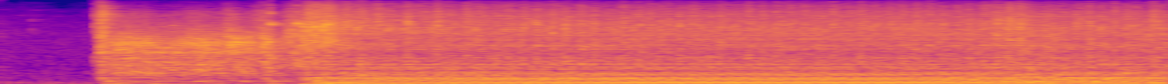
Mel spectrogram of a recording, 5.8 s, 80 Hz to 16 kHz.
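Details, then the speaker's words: 1968 Dodge Charger R/T V8 on first start after swapping the Edelbrock for a Holley carb with a bug catcher and reconnected vacuum line: it catches after a second of cranking and settles into a deep, steady, even idle. It sounds good; leaks were found afterward. "well it sounds good"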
